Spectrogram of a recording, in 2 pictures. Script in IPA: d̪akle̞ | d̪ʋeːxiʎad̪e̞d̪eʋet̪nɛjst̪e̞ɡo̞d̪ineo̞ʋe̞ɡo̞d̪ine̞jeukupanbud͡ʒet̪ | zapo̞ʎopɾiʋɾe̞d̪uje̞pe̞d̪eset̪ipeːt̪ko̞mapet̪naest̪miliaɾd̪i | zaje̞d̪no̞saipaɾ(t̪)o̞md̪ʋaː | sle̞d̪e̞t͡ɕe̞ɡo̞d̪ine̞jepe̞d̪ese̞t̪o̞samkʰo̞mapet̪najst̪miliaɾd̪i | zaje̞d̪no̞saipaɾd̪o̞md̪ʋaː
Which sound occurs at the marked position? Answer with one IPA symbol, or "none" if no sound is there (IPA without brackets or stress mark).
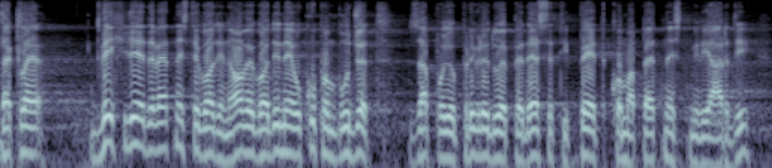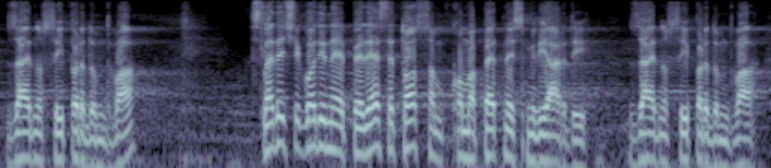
d̪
